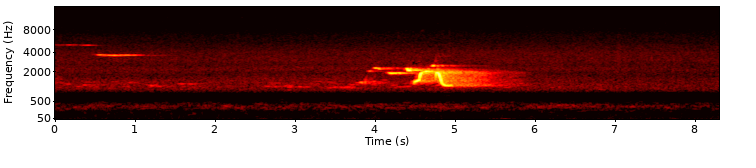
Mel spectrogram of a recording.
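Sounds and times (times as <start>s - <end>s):
Eurasian golden oriole Oriolus oriolus song with fluty whistle: 0.0s - 1.3s, 3.8s - 5.7s.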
